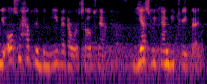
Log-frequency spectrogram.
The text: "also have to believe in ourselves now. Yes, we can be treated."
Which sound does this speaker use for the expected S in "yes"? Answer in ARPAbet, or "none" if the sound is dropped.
S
